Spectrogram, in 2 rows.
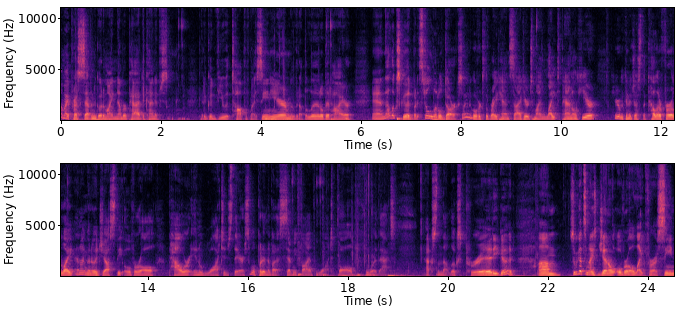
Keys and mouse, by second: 0.7 KP_7, 1.6 s, 2.8-4.0 middle drag, 4.2 g, 4.4 z, 5.2 click, 5.6-6.7 middle drag, 9.3 click, 12.4-16.8 drag, 17.3-18.3 drag.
